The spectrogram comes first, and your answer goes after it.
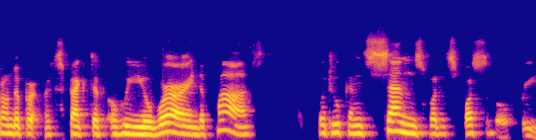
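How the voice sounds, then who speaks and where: There is a quiet background as a woman speaks with a Dutch accent. Her pitch is medium and her pace fairly slow. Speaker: transformational coach. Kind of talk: interview. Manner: halting.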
